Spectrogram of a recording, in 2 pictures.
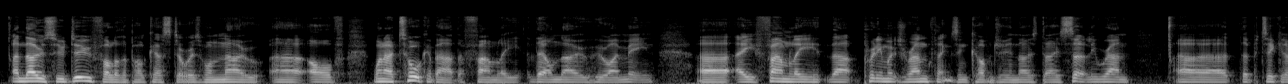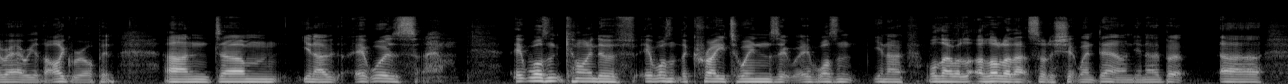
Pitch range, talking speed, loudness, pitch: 110-130 Hz, 190 wpm, -25 LUFS, 120 Hz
